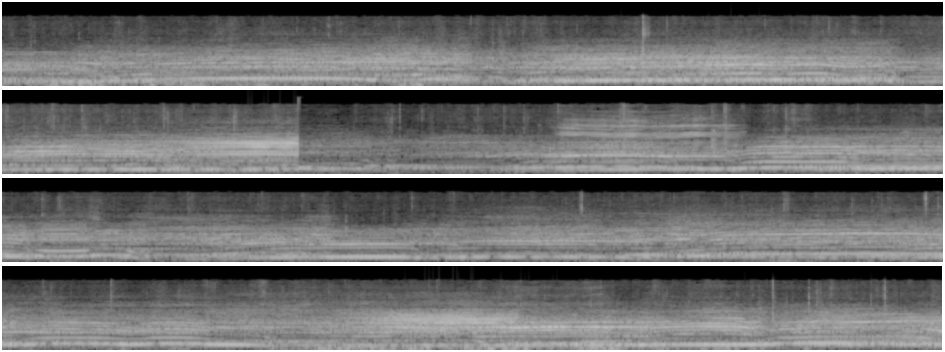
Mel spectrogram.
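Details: Hereford and white-faced calves held together in a sale lot, many overlapping moos and bawls, rising and falling wavering tones calling almost continuously, several animals at once, loud and close.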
